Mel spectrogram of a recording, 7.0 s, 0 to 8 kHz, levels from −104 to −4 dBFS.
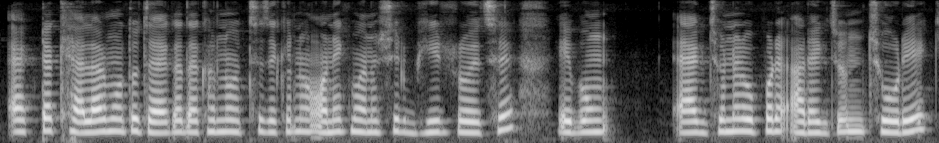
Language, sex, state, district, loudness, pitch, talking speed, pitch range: Bengali, female, West Bengal, Jalpaiguri, -22 LUFS, 245 Hz, 145 wpm, 235-255 Hz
